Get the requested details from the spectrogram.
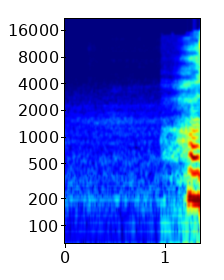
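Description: Another woman speaks briefly nearby.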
